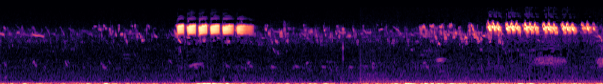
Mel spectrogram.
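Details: Pallas's bunting song: two bursts of rapid, evenly repeated high, slightly buzzy notes, roughly eight per burst, separated by softer high twittering, over a steady low rumble.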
